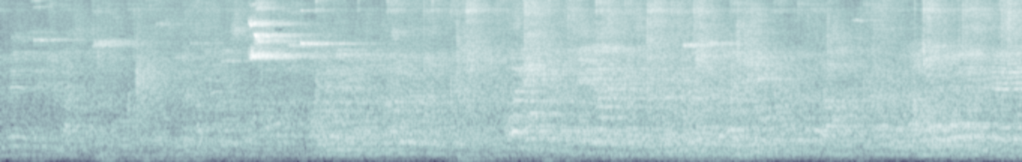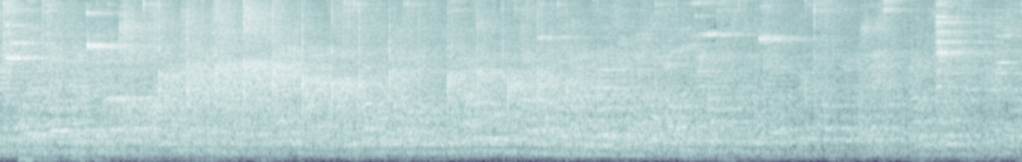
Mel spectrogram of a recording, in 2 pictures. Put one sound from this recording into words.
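Men talk with each other in the background.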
